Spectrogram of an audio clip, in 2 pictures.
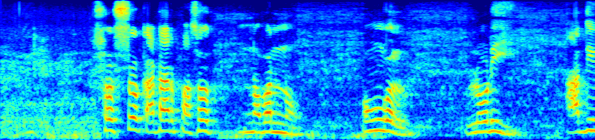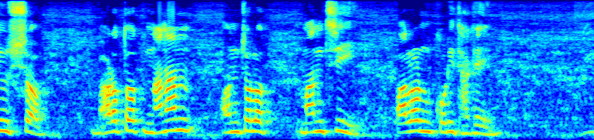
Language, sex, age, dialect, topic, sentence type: Bengali, male, 25-30, Rajbangshi, agriculture, statement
